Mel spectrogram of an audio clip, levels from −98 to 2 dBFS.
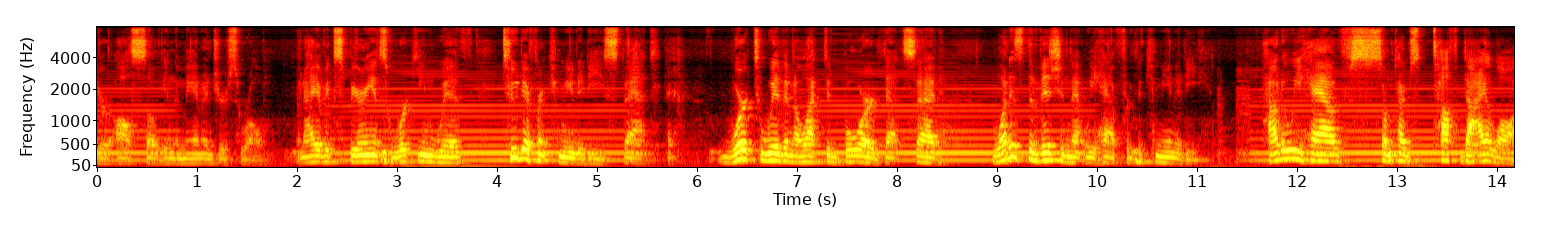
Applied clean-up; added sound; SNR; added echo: none; Bowed string instrument; 11 dB; reverberation time 0.3 s.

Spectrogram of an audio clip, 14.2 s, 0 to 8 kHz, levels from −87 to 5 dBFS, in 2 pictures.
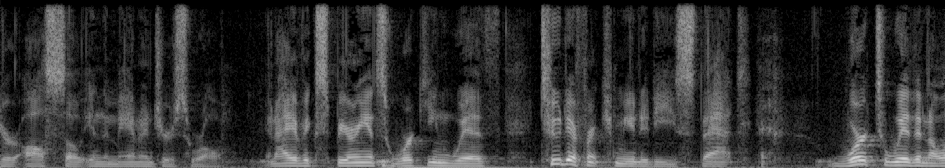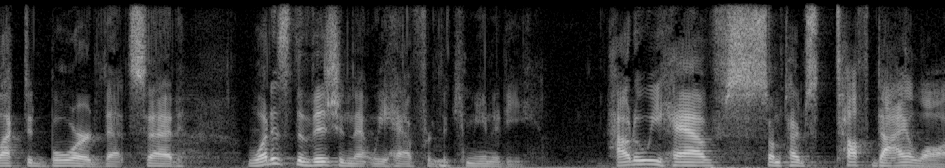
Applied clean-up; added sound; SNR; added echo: none; none; none; none.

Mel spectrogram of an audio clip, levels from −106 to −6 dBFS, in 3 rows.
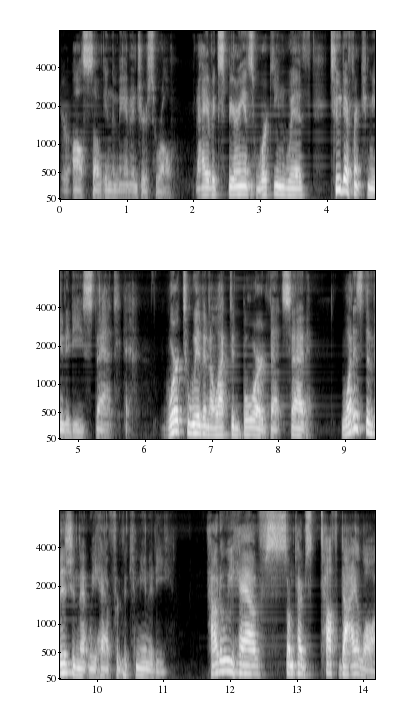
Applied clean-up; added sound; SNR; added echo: neural mask model DeepFilterNet 3.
